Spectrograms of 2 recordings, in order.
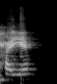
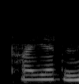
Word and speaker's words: Pailletten: Ja, aber ich mag keine Paletten tragen. – Paletten? Entschuldigung. Äh, Paletten. Äh, Pailletten. Ich kann das nicht aussprechen, aber sie hat hier Paletten geschrieben. – Echt? Nee. Doch. Pailletten.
